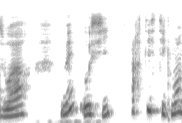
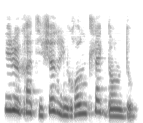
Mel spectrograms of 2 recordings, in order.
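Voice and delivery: usual speaking voice

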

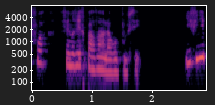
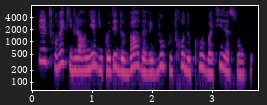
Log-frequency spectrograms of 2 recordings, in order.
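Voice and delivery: ordinary delivery, nothing marked

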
